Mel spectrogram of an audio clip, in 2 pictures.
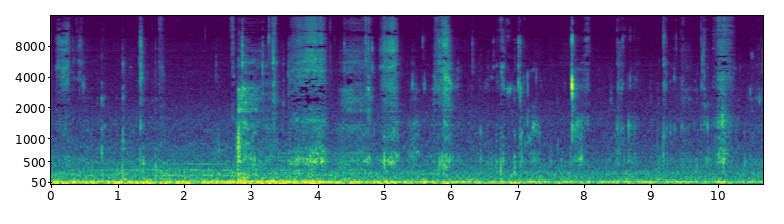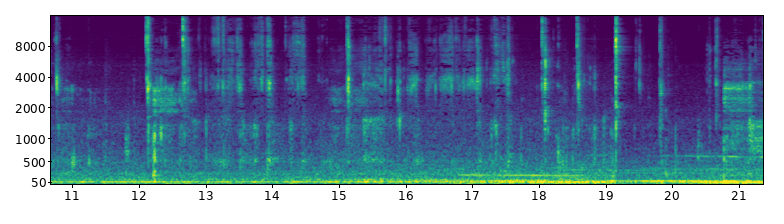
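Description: A person chewing food close to the microphone, with many irregular wet smacks and clicks over a steady low hum.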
